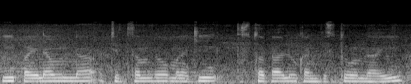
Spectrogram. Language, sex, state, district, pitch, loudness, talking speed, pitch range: Telugu, male, Telangana, Hyderabad, 150 Hz, -15 LUFS, 115 wpm, 145-155 Hz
